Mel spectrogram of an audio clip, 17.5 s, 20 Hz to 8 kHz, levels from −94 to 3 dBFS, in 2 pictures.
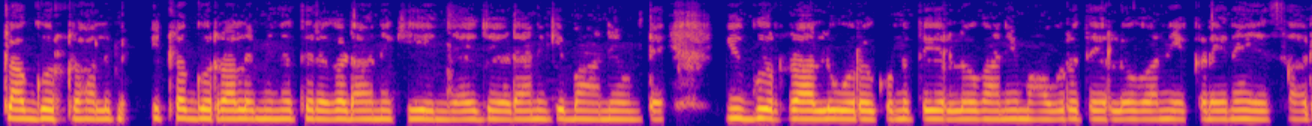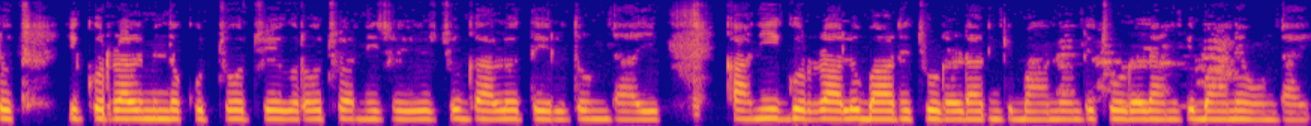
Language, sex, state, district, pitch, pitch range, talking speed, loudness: Telugu, female, Andhra Pradesh, Anantapur, 200 Hz, 195-205 Hz, 125 wpm, -17 LUFS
